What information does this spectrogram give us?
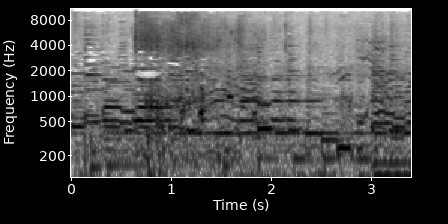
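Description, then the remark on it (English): A splash bursts out early on as boys dive into the Jamuna River after frogs, then sloshing continues beneath a busy bed of voices and tonal sound that carries on throughout. “And when out of fear the frogs jumped in the water, the boys immediately dove in after them.”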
